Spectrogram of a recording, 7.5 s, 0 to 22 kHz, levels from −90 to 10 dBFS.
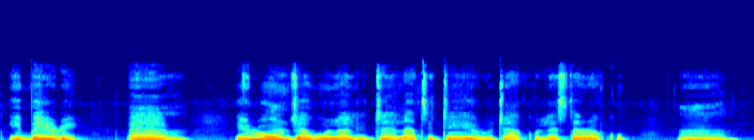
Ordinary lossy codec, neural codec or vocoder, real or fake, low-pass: AAC, 32 kbps; vocoder, 44.1 kHz, 128 mel bands, Pupu-Vocoder; fake; 19.8 kHz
